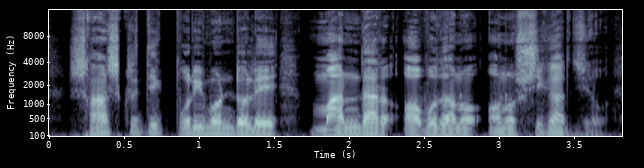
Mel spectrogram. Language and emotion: Bengali, neutral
